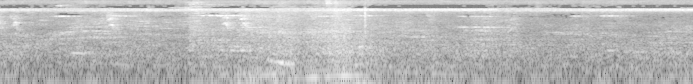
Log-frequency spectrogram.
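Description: Faint outdoor ambience with scattered bird chirps. A low rumble swells about halfway through.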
